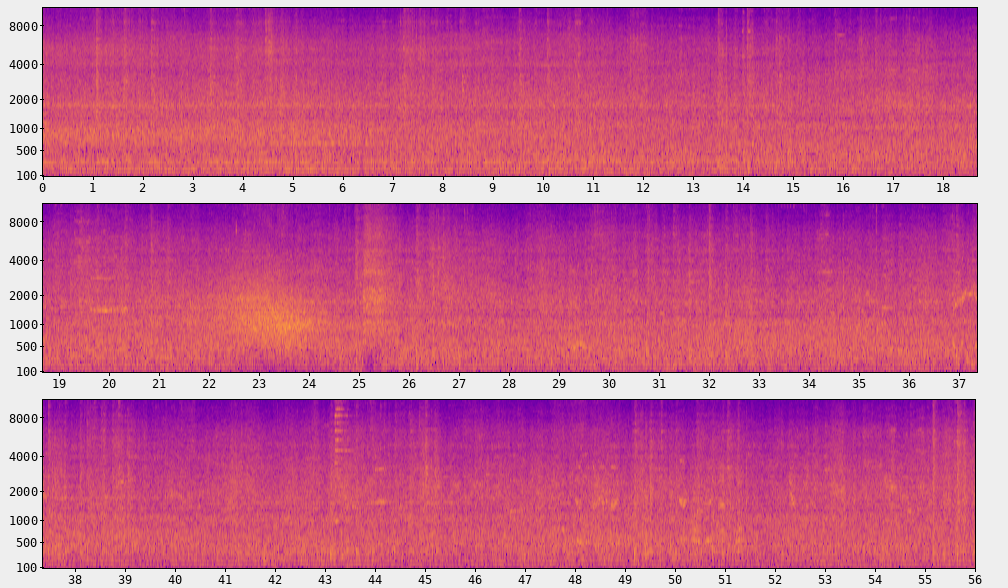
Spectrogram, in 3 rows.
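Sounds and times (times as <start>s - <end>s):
train wheels clattering on rails: 0.0s - 21.6s, 24.9s - 56.0s
train wheel squeals: 19.3s - 21.2s, 43.2s - 44.6s.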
